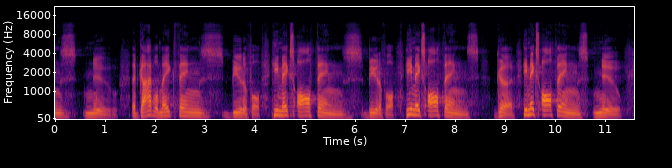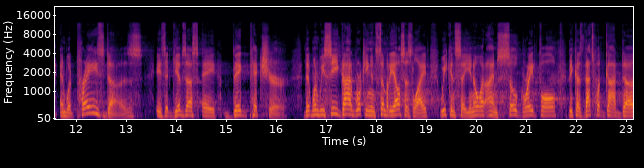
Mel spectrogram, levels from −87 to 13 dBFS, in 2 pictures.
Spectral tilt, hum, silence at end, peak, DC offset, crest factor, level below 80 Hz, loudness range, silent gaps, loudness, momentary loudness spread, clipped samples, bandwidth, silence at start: -5 dB/octave; none; 0 s; -4 dBFS; under 0.1%; 20 dB; -66 dBFS; 4 LU; none; -23 LUFS; 13 LU; under 0.1%; 12 kHz; 0 s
